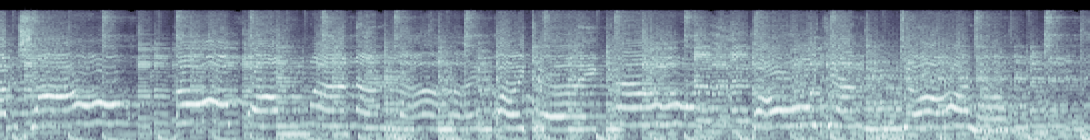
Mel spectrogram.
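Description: A woman singing a Vietnamese cải lương song into a microphone, the melody wavering with vibrato, accompanied by electric guitar and an electronic organ keeping a steady beat.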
